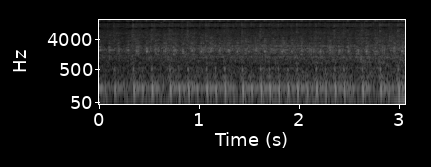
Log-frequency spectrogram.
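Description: A motorcycle engine idles smoothly with an even, rhythmic low putter, close and steady for a few seconds with no talk.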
